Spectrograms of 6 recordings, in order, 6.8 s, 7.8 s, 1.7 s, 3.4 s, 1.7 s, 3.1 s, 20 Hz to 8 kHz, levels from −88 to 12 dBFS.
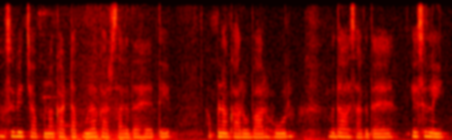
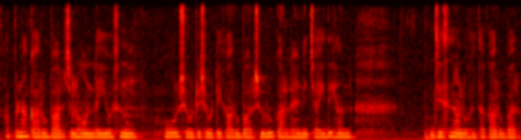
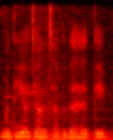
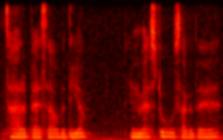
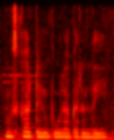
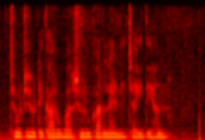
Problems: none marked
